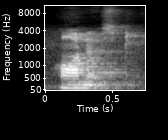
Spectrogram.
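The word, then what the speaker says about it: honest: से पढ़ते हैं और एच को साइलेंट जोन में फेंक देते हैं और इसका उच्चारण किया जाता है ऑनेस्ट।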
